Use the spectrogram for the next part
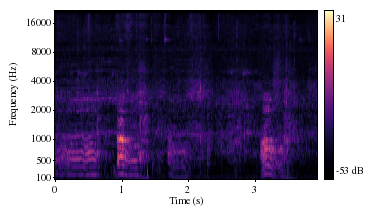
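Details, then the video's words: Boxer dog confronting an excavator makes repeated wavering, tonal whines and growly yelps in short bursts, with a low background rumble. "Boxer Dog vs. Excavator"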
